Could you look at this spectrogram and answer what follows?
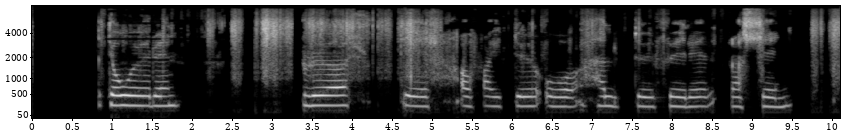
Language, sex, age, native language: Icelandic, male, 11, Icelandic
